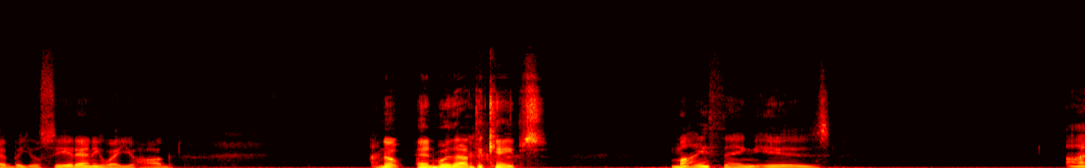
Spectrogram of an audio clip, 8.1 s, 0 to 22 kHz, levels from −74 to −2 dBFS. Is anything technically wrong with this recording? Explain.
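Yes. At 3.25 s there is a phantom power thump, lasting to about 3.43 s. A supply was switched on or off on the live input, and the voltage step passed through the coupling capacitors. It sounds like a deep thump peaking at about −5 dBFS and decaying in roughly 42 ms.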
